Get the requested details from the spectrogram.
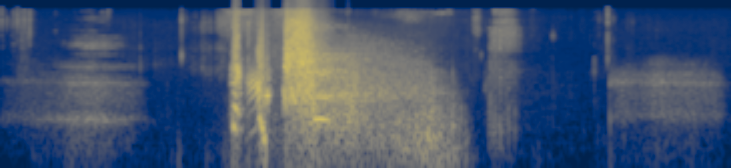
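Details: Stifled sneeze from an adult with a cold after the flu: a quiet breathy build-up, then a sharp, partly held-back sneeze burst with a short follow-up puff.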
